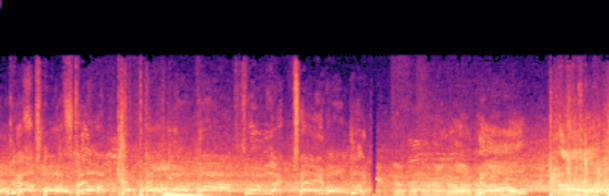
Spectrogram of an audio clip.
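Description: Wrestling broadcast audio: commentators talking, with the slam of a wrestler crashing through an announce table.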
